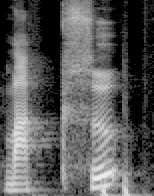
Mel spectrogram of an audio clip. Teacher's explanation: it's the word max from English. The abbreviation, accented on the ma, as expected.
